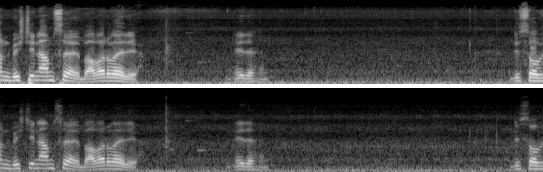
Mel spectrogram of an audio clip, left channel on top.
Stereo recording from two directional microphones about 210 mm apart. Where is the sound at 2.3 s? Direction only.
15° left (ahead or behind).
